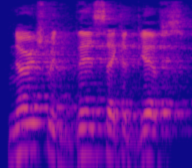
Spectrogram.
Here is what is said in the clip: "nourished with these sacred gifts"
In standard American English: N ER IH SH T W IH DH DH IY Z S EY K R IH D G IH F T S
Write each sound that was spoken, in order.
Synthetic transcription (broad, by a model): N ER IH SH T W IH DH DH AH S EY K IH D G IH F T S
